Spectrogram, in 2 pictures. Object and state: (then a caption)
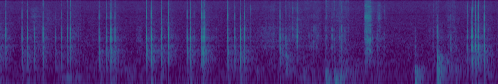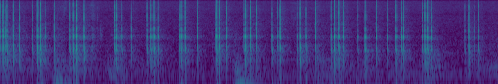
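Paperback book. Long painted nails tap and scratch across the glossy cover of a softcover "Go Pro" paperback book, a solid paper block held upright on a table. The result is a quiet, steady stream of short, dry clicks and papery scratches with a mid-range knock and brief bright edges, each dying away almost instantly.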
